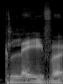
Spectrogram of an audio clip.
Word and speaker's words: Kleve: Well, for now I just show you the views I had from the train between Kleve, or Kleve if I pronounce it in German, to Düsseldorf.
